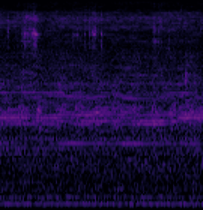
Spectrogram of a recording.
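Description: A faint, steady electric buzz from an electric razor clipping an adult cat's fur, holding an even drone without breaks for the whole stretch.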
